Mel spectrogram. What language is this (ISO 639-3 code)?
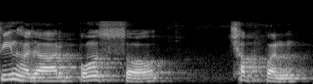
mai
